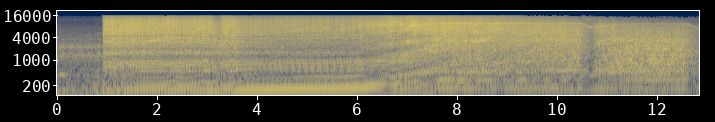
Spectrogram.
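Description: Duramax diesel drag-race truck launching from the line: the engine holds steady revs, dips briefly about three seconds in, then climbs and pulls away with a rising high whistle. There is a short break in the sound about ten and a half seconds in, and it fades near the end. The launch is soft and lazy because the truck was left in burnout mode.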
